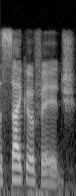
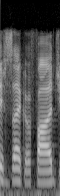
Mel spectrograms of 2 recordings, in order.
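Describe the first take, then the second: First: Psychophage ending like "fayj"; preferred pronunciation. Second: Psychophage ending like "fahj"; alternative pronunciation. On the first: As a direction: say Psychophage with a long A at the end, slowly. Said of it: "It's the Psychophage". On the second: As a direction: say Psychophage with an "ah" in the last syllable. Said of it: "you can say Psychophage if you want". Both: Shown as a demonstration.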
